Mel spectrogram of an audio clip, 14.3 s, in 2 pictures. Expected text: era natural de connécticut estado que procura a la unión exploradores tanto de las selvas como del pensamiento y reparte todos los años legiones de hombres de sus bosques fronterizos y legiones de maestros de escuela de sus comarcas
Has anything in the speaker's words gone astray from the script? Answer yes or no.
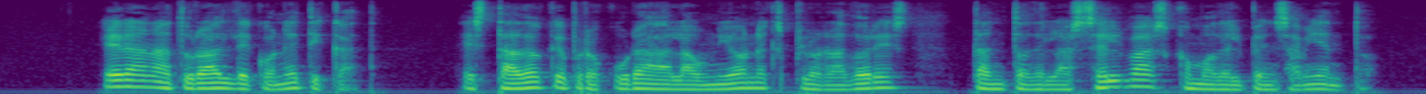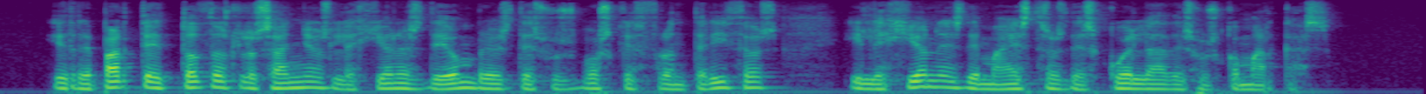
no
